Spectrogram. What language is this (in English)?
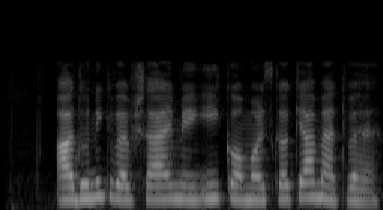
Hindi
